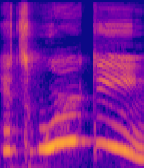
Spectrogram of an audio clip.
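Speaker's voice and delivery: very high-pitched, loud exclaiming. As the boat starts to move, one of those being pulled in speaks, exclaiming. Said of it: "exclaimed Heidi".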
